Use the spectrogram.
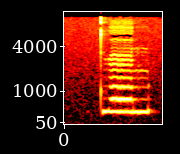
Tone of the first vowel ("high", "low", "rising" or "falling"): high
